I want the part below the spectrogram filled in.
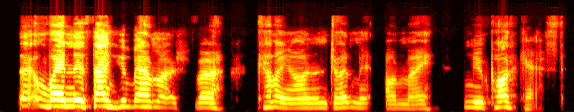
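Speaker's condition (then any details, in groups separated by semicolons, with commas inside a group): Cerebral palsy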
